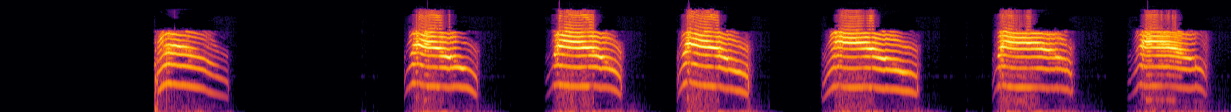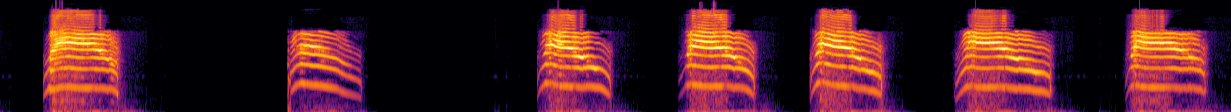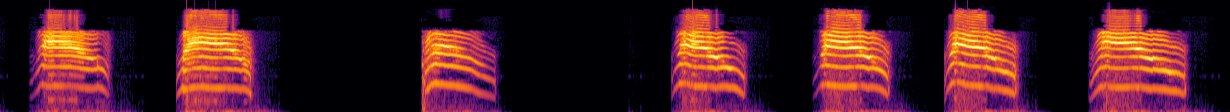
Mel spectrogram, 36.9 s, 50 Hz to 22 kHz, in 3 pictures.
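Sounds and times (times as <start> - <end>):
kitten meowing: 1.6 - 2.3, 4.0 - 4.8, 5.5 - 7.6, 8.2 - 9.2, 10.0 - 12.1, 12.8 - 13.6, 15.2 - 16.0, 17.7 - 18.5, 19.1 - 21.2, 21.9 - 22.9, 23.6 - 24.4, 25.0 - 25.8, 26.4 - 27.2, 28.8 - 29.6, 31.4 - 32.1, 32.8 - 34.9, 35.5 - 36.6.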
